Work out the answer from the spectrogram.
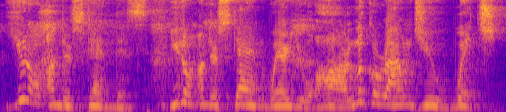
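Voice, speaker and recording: Stern, slow-spoken colonial sheriff. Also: male voice, high-pitched, expressive, soft background music. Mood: accusing, menacing. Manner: stiff, formal, halting, deliberate. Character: stern, halting, accusatory seventeenth-century high sheriff. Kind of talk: period audio drama acting.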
